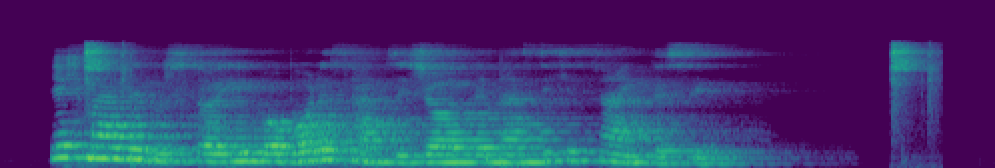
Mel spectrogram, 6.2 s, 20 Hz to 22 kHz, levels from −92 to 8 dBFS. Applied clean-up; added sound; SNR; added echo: none; Tambourine; 6 dB; reverberation time 1.0 s.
